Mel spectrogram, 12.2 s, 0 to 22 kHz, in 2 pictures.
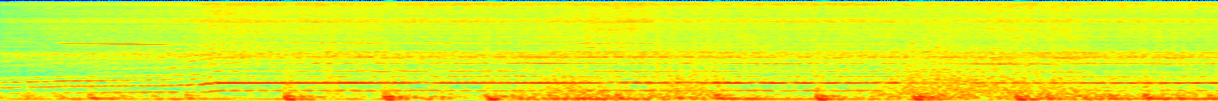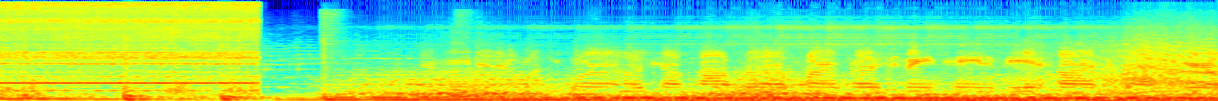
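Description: A radio-controlled Cessna 337 model airplane drones steadily with its twin propeller engines, a constant loud tonal whine that shifts pitch briefly, then gives way to a rougher, noisier rush of wind and motor near the end.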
